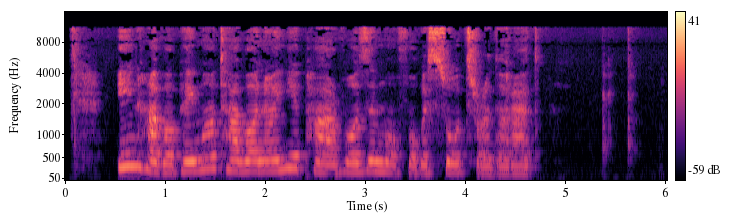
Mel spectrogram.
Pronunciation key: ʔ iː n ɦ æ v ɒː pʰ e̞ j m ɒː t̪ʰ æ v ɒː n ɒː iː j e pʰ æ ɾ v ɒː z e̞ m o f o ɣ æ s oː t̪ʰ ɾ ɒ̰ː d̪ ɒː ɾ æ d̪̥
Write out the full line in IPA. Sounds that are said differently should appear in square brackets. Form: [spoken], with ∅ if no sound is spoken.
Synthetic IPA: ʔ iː n ɦ æ v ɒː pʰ e̞ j m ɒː t̪ʰ æ v ɒː n ɒː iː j e pʰ æ ɾ v ɒː z e̞ m o f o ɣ [e] s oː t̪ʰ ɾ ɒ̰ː d̪ ɒː ɾ æ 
